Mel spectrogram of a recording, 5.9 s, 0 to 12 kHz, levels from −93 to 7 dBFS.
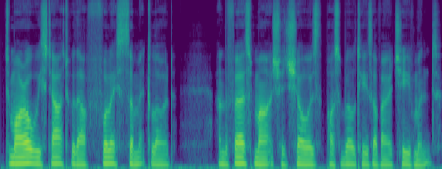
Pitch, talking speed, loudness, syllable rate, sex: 115 Hz, 215 wpm, -18 LUFS, 5.9 syllables/s, male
